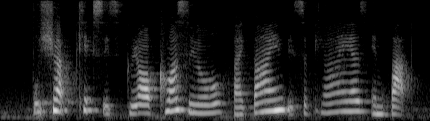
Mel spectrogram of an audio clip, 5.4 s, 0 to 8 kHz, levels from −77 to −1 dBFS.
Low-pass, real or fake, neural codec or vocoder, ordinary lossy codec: none; fake; codec, 16 kHz, 0.5 kbps, X-Codec, HuBERT features, trained on general audio; none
